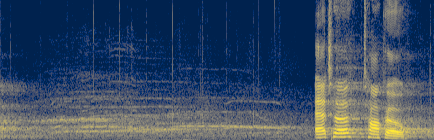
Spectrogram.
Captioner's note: audience applauds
